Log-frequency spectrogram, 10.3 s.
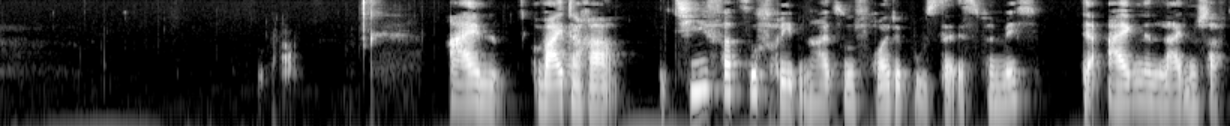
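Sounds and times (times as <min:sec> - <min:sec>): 
person swallowing a sip of water: 0:02.1 - 0:03.2
wet mouth click: 0:02.2 - 0:03.2
speech: 0:03.8 - 0:10.2.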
